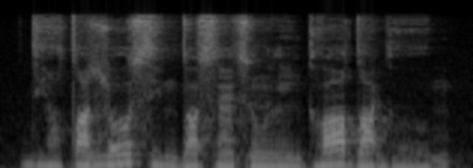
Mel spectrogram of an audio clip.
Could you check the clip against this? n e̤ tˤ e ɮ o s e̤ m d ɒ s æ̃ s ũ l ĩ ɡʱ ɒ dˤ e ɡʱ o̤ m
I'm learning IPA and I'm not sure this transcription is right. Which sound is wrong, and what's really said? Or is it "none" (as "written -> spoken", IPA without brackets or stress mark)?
n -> dʱ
